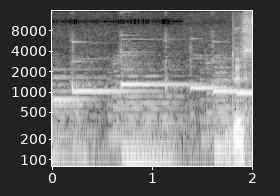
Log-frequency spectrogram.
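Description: Light background music: bell-like mallet notes, a new one about every half second, over soft bass pulses. A man's voice comes in near the end.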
